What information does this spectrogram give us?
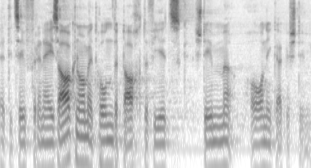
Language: Swiss German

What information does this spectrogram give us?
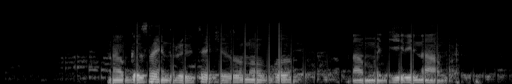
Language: Kinyarwanda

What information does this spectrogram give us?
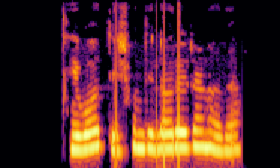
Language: Pashto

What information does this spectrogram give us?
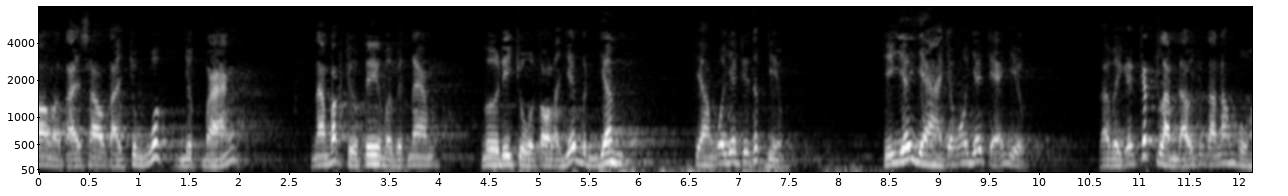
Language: Vietnamese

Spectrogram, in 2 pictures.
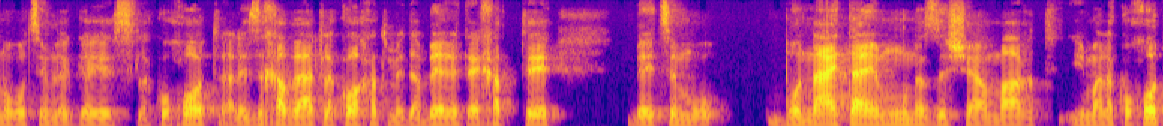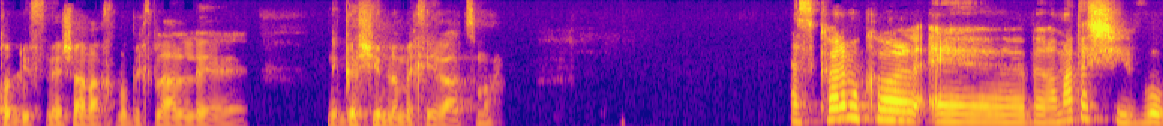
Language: Hebrew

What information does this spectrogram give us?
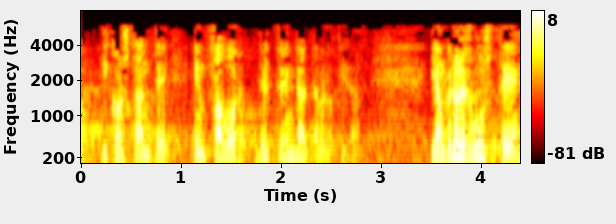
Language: Spanish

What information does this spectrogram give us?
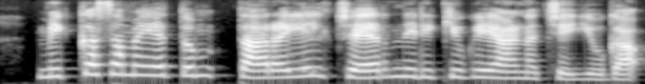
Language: Malayalam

